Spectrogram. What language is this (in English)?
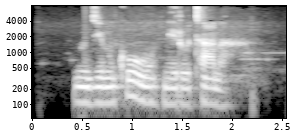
Swahili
